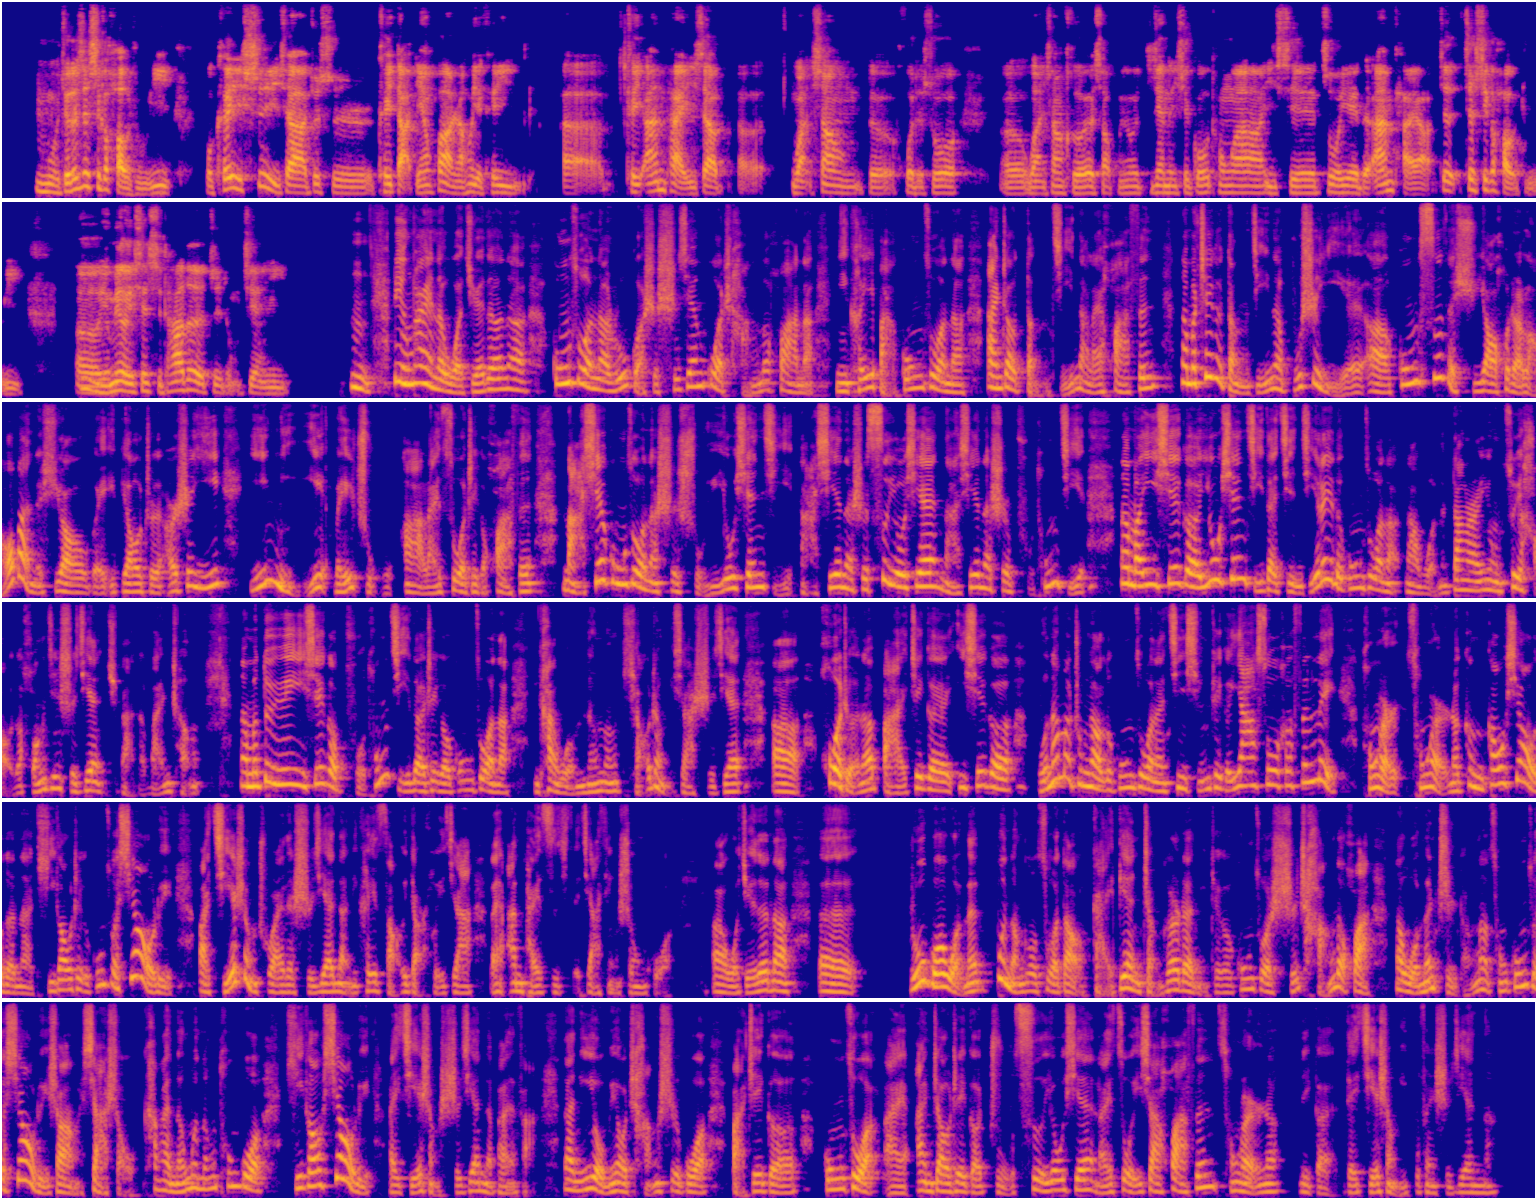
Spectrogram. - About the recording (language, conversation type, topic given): Chinese, advice, 工作和生活时间总是冲突，我该怎么安排才能兼顾两者？
- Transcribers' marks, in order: tapping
